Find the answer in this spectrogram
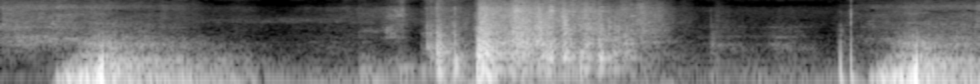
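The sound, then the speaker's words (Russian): A phone, broken by a cat, breaks with a sharp crash of breaking glass, followed by scattered tinkling debris and a few heavier thuds, with no voices present. “Ну, его правда разбил кот.”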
